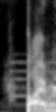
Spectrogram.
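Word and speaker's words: Thiren: Thyrin, that's how you say it. I got to ingrain that in my brain. Thyrin, as in Jane's thighs.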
